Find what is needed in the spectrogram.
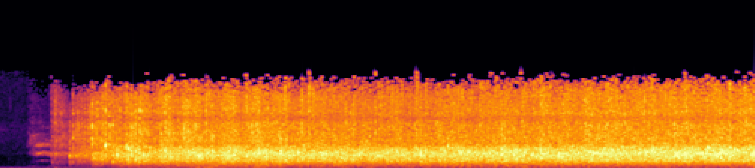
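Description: Audience applause starting about a second in, quickly building to dense, steady clapping from a large crowd in a concert hall.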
